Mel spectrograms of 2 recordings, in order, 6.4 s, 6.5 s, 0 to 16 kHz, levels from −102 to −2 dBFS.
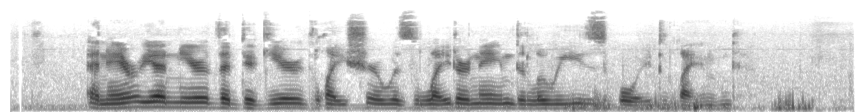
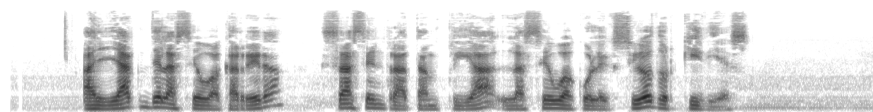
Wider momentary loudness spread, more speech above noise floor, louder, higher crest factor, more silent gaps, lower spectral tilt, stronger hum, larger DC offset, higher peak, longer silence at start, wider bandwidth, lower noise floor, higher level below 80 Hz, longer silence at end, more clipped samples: first, 20 LU vs 13 LU; second, 27 dB vs 39 dB; about the same, -27 LUFS vs -29 LUFS; about the same, 20 dB vs 24 dB; neither; about the same, -5.5 dB/octave vs -5 dB/octave; neither; neither; about the same, -8 dBFS vs -6 dBFS; about the same, 0.65 s vs 0.6 s; second, 9.4 kHz vs 11 kHz; second, -53 dBFS vs -68 dBFS; about the same, -66 dBFS vs -70 dBFS; second, 0.3 s vs 0.95 s; neither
